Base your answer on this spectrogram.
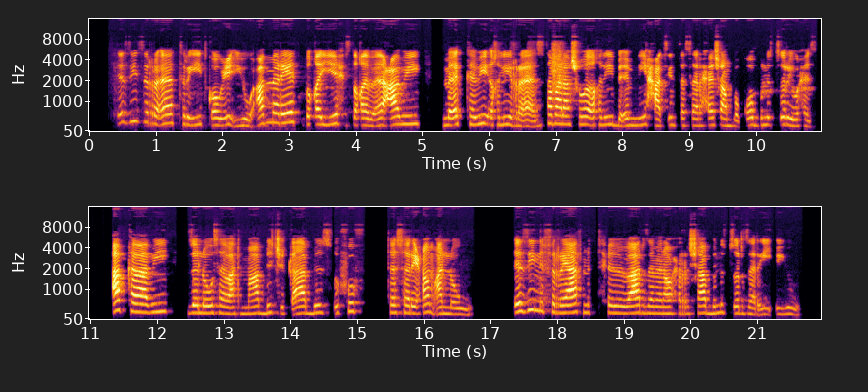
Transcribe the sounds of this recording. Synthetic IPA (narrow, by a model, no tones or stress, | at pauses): ʔɨzizɨɾɐʔɐt̪ʰɨɾiʔit̪kʷʼowʕiɨjːuʔaβmɐɾe̞t̪̚bɨqʼɐjːɪħzɨt̪ʰɐχʼɐβʔɐʕaβi | mɐʔkʰːɐβiʔɨxlijɪɾɐʔɐzɨt̪ʰɐβalaʃɐwoʔɨxlibɨʔɨmniħat͡sʼint̪ʰɐsɐɾħɐʃambokʼo̞bɨnɨt͡sʼːɨɾjɪwʊħɨz | ʔaβkʰɐβaβi | zɐlːɐwusɐβat̪̚d̪ɨmːabɨt͡ʃʼɨkʼːabɨsʼɨfuf | t̪ʰɐsɐɾiʕo̞mʔalːɐwu | ʔɨzinɨfɨrijat̪mɨt̪ʰːɨ̥ħɨβaɾzɐmɐnawiħɨɾɨʃabɨnɨt͡sʼɨɾzɐɾʔiʔɨjːu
